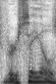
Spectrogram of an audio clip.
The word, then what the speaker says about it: Versailles: I've seen the Palace at Versailles. That's Versailles for those of you not familiar with the French pronunciation.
